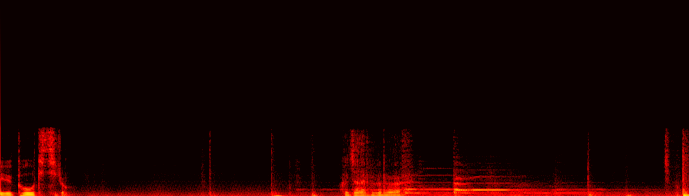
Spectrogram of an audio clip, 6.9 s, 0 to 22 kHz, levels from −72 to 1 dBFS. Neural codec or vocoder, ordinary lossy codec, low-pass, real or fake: codec, 16 kHz, 0.5 kbps, FunCodec, trained on Chinese and English, 25 frames a second; none; none; fake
